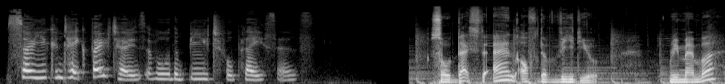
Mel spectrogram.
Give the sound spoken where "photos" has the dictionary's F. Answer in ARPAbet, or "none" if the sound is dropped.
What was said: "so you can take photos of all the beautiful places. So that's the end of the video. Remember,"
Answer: F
